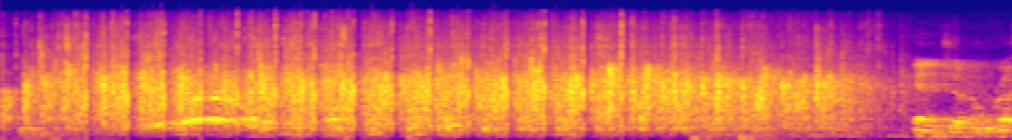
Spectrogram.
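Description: Sustained audience applause at a Belleville High School jazz band winter concert, a dense, steady clatter of many hands that fades near the end as a voice begins talking.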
